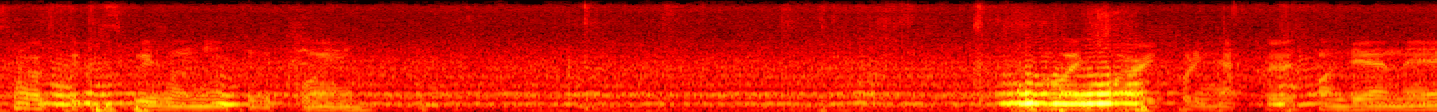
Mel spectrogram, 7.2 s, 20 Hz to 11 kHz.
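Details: A steady drone of honey bees at a HiveIQ hive in Australia, nearly mid-Autumn 2023, opened to add another box. A person talks at the start and the end, and a louder swell of buzzing rises in between.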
